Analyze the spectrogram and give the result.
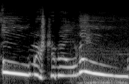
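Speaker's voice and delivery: acted panicky claymation voice. Imitating a claymation character's cry: Mister Bill voice. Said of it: "he would say".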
